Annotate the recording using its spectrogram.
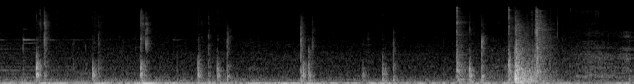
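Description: High heels click on a hard floor.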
